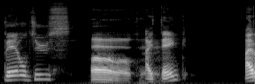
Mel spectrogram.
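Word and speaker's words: Betelgeuse: named well Batel it's I think it's still pronounced battle juice oh okay I think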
